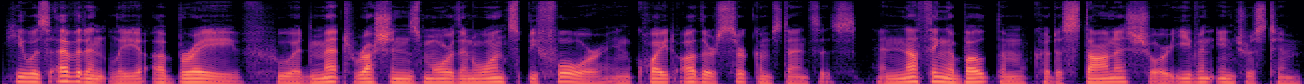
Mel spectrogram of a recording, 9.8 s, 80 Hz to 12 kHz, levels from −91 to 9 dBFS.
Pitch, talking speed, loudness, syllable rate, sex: 110 Hz, 165 wpm, -21 LUFS, 4.9 syllables/s, male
